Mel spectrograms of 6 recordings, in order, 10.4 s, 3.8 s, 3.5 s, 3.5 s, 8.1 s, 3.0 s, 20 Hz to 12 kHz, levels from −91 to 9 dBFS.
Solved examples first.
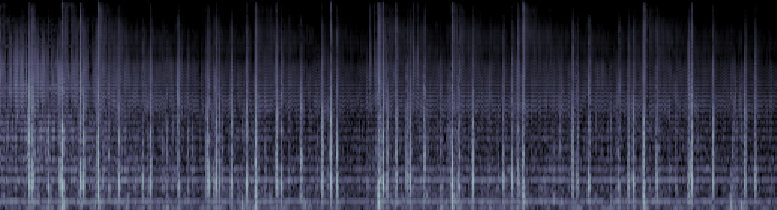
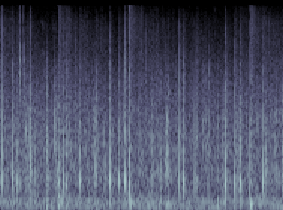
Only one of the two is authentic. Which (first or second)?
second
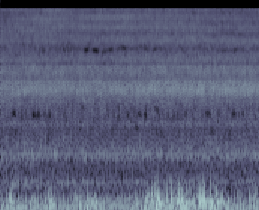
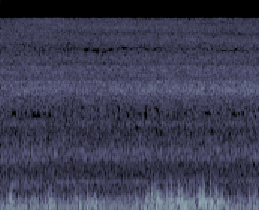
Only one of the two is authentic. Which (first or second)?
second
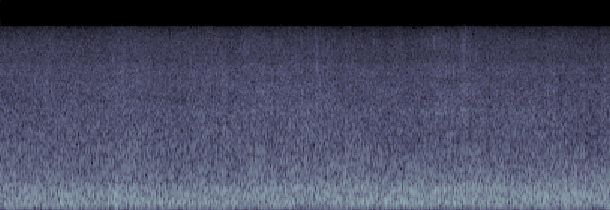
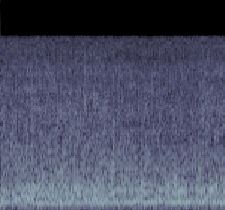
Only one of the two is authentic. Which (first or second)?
first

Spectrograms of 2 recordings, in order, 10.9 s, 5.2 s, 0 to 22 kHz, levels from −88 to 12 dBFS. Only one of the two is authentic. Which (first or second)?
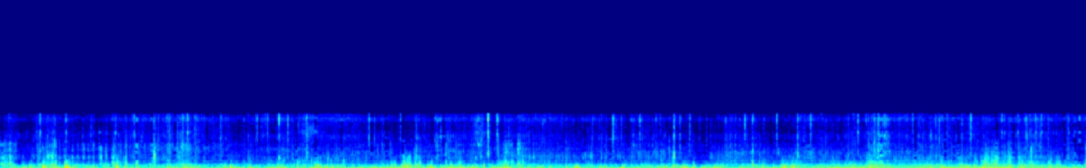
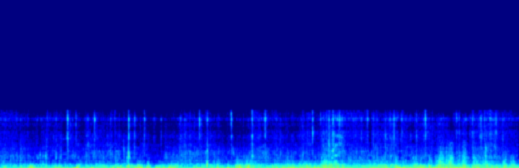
first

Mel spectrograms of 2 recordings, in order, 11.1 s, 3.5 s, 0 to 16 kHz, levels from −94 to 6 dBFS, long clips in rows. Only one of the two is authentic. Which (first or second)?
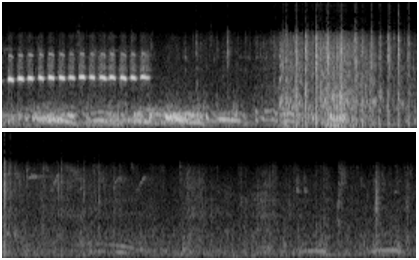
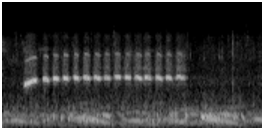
first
